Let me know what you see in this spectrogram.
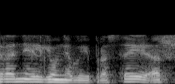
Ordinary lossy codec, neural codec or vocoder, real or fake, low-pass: AAC, 16 kbps; vocoder, 44.1 kHz, 128 mel bands every 512 samples, BigVGAN v2; fake; 7.2 kHz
